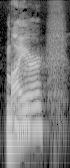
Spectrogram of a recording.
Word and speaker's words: Meijer: Yeah, and they've only been spotted at is it Meijer? Meijer. How do you pronounce it? Meijer, mm-hmm.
